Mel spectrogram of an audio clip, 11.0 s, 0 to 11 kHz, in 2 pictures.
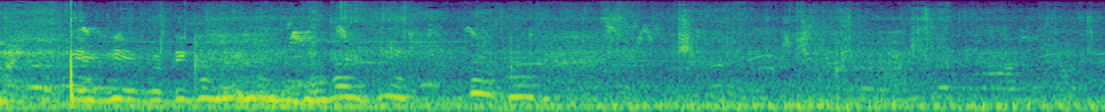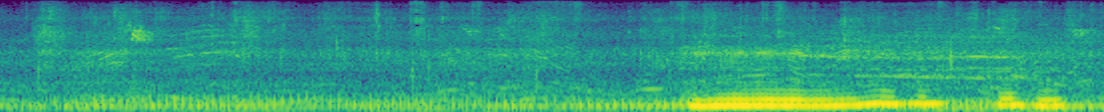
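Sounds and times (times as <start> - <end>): indistinct voices talking: 0.0 - 11.0.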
